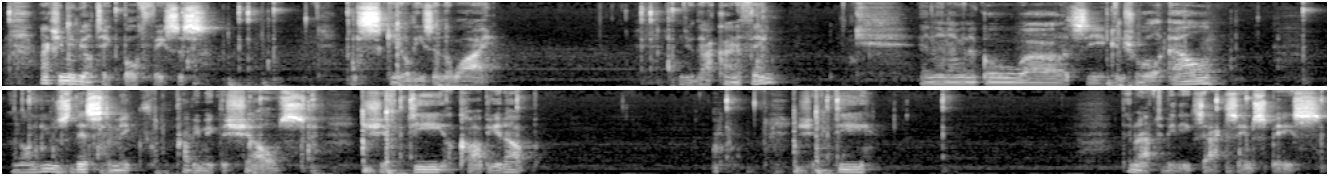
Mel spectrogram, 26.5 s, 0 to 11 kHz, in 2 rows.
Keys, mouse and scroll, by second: 0.8 ctrl+z, 2.5-4.3 drag, 4.1 s, 11.3 ctrl+l, 14.9 KP_1, 17.3 shift+d, 18.6-20.5 drag, 21.6 shift+d, 25.9-26.5 middle drag.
